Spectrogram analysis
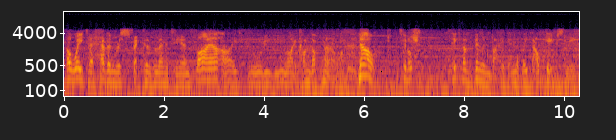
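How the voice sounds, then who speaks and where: An actor playing a passionate, impulsive young romantic hero in a classical radio drama, earnest and declamatory. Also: male voice, fairly high pitch, measured pace, natural voice. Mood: furious, vengeful. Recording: dull lo-fi radio drama with music.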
